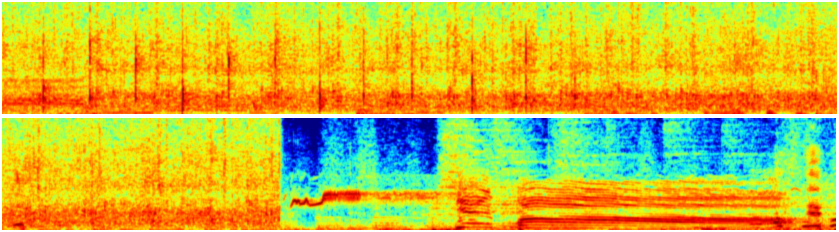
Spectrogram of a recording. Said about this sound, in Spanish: Queda aprobada en términos generales y específicos la ley de presupuesto general del Estado y de presupuestos especiales. Felicidades, diputados. Para todos los marachitos, otro aplauso, otro aplauso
